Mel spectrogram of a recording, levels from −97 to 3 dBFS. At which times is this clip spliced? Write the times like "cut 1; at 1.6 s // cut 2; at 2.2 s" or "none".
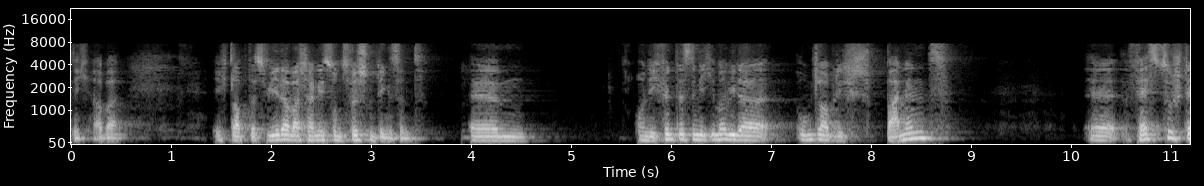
cut 1; at 3.9 s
